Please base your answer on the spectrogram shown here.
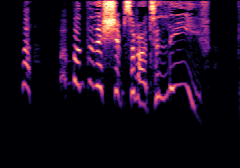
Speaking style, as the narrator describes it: blurted Emmy

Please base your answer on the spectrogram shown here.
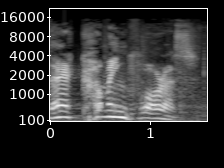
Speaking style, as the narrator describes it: Thalar hissed

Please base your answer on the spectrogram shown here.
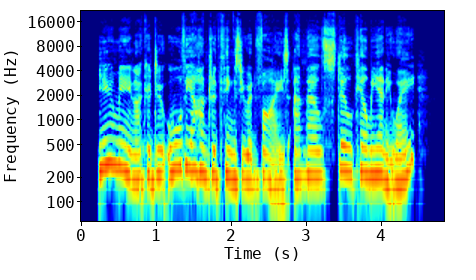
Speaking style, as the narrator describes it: said Bernice

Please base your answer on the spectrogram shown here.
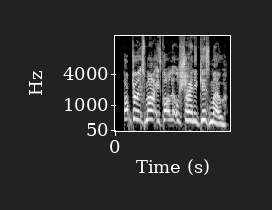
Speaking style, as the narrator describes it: she blurted

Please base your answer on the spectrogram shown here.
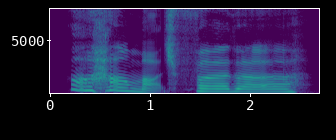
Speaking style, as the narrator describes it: Jack moaned

